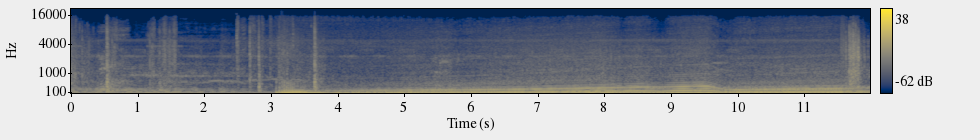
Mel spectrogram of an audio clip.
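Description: A car in the video game State of Decay starts with a thump, then its engine rumbles and revs steadily, rising in pitch as the car accelerates, with a brief shift near the end.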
